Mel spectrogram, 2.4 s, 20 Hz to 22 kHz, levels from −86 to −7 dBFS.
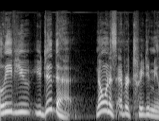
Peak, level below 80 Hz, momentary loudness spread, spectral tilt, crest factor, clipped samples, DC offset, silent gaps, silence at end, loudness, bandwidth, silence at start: -4 dBFS; -68 dBFS; 9 LU; -3.5 dB/octave; 20 dB; under 0.1%; under 0.1%; none; 0 s; -24 LUFS; 16 kHz; 0 s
